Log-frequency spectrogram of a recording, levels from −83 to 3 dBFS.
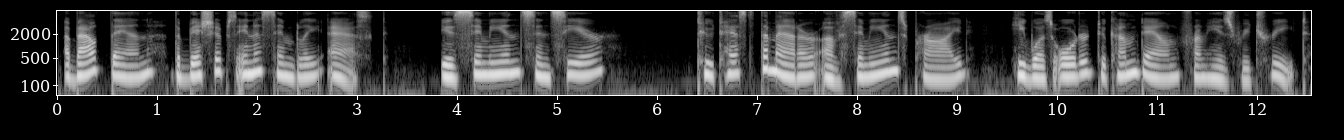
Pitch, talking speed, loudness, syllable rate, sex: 180 Hz, 125 wpm, -18 LUFS, 3.8 syllables/s, female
